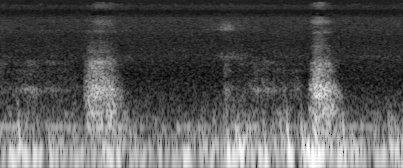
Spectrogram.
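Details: A male Cocker Spaniel sleeping and dreaming in a person's lap snorts softly, two airy puffs of breath about two seconds apart, with only low room hum between them.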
